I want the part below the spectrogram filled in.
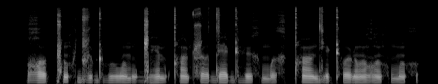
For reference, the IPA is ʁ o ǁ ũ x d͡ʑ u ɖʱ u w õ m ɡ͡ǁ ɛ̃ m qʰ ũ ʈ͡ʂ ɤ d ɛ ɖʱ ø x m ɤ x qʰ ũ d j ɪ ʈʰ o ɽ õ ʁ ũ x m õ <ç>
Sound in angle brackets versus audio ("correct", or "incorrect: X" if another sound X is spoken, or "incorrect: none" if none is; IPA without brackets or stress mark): incorrect: x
